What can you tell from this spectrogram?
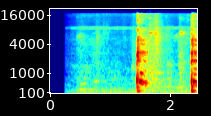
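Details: Two short, harsh cough-like bursts made by a pet bird imitating a human cough, in a quiet room.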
